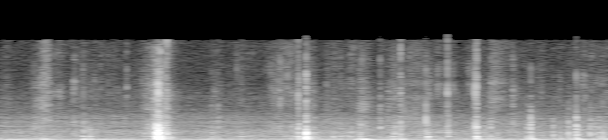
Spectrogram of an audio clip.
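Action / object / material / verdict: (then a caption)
tap / unfinished pine wood board / pine wood / none. A square, solid, unfinished pine wood board lying on a table is tapped and scratched with long natural nails of both hands. Soft, irregular taps and faint scratching sit over a quiet low hum, with one louder sharp tap standing out near the start and a few clearer knocks after it. Each tap dies away almost at once.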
